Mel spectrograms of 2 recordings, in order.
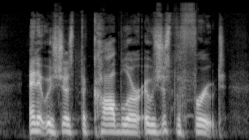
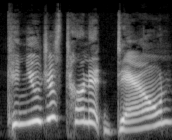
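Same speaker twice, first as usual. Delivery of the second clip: sweet high request; 12 semitones higher, slower than usual. Retold or imitated. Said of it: "And I go".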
